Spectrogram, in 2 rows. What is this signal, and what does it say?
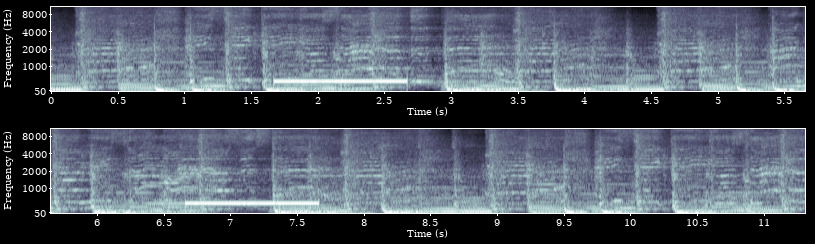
Ringback tone (Europe, 425 Hz), with noise.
